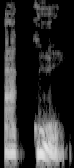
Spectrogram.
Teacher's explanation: El diptongo omicron ipsilon se va a pronunciar como U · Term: sonido de la U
